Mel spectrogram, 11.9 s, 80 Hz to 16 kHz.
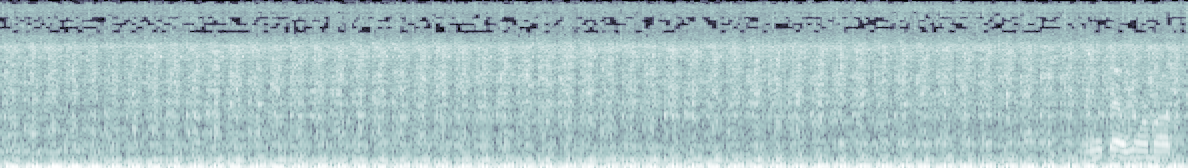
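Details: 1958 Dodge Coronet Lancer V8, barn find after 30 years sitting, idling after spark plugs were gapped; irregular, stumbling pulse about two beats a second out of step; cylinder two not firing, and swapping plug wires gave the same result.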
